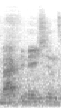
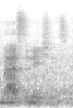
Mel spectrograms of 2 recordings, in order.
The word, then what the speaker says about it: machinations: So this 첫 번째 단어, sometimes this is pronounced machinations and sometimes machinations, but it usually means like a scheme, okay, 방침 or 음모론, or for example, people are conspiring.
